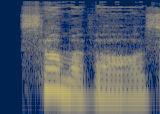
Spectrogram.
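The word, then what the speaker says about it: سماور: In Iran, samovars have been used for at least 2 centuries, and electrical, oil-burning or natural gas-consuming samovars is still common. Samovar is pronounced samovar in Persian.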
